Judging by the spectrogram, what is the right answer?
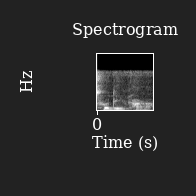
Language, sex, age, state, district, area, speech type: Bengali, male, 18-30, West Bengal, Bankura, urban, spontaneous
